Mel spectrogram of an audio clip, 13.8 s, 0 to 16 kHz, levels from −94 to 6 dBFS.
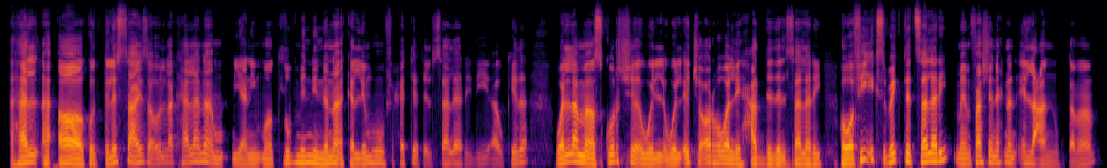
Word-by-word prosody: هل 130 +7 +3
أ 125 +1 +1
آه، 125 -4 +7
كنت 115 +2 -5
لسه 145 +3 -1
عايز 145 +3 -1
أقول 130 +4 -8
لك، 135 -1 -5
هل 135 +4 -5
أنا 165 -2 -2
م 125 -1 -7
يعني 105 0 -5
مَطلوب 110 +6 -5
مني 140 0 +2
إن 120 -1 +1
أنا 130 +1 +3
أكلمهُم 120 +4 -3
في - - -23
حتّة 125 0 -10
الsalary 115 +4 -9
دي 115 +4 -17
أو 95 - -11
كده؟ 130 +8 -8 0.3
والَّا 155 +7 +5
ما 130 -6 +6
أذكرش 155 +6 -2
وال 105 +1 0
الHR 130 - -8 0.2
هو 130 0 +3
اللي 125 -3 +3
يحدّد 110 -3 -1
الsalary؟ 115 +1 0 0.3
هو 120 +1 +8
في 200 - -1
expected 170 +3 +1 0.2
salary 175 +4 +5
ما 115 -1 -3
ينفعش 145 +6 0
إن 140 - -1
إحنا 140 0 -4
نقِلّ 125 +1 -4
عنه، 95 -4 -3
تمام؟ 105 - -7
125 Hz, 185 wpm, -23 LUFS, 110-140 Hz, 0.3 s, هو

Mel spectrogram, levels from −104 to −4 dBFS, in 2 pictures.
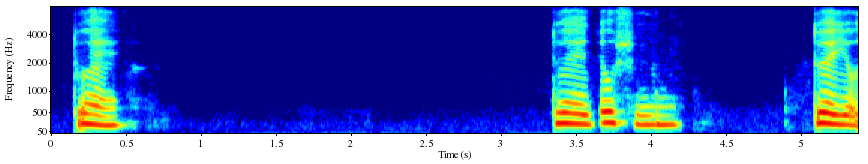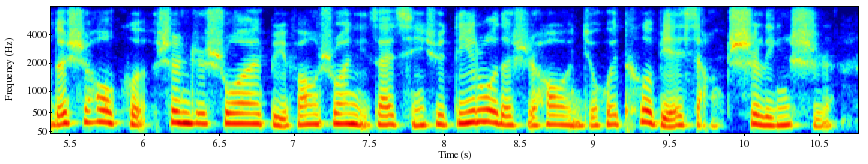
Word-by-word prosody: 对。 215 -5 +1 2.8
对， 240 -2 +3
都 260 +3 +4
食 250 -4 -8
用， 215 0 -3 0.8
对， 245 -2 +5
有 220 - +1
的 230 +3 +3
时 260 +2 -4
候 275 -2 +2
可 235 -4 -4
甚 265 -3 +4
至 240 -1 +2
说， 240 0 +1
比 195 -5 -3
方 220 +3 -1
说 235 -1 +1
你 225 -3 +3
在 215 +1 -1
情 205 -1 -4
绪 220 +2 -3
低 245 +5 +3
落 280 -1 +3
的 210 -2 0
时 200 0 -7
候， 215 0 -3
你 200 - -4
就 195 - -6
会 220 +3 -3
特 270 +5 0
别 180 -4 0
想 200 -3 -9
吃 230 -3 -1
零 200 +1 +1
食， 215 - -10
225 Hz, 195 characters per minute, -21 LUFS, 205-245 Hz, 2.8 s, 对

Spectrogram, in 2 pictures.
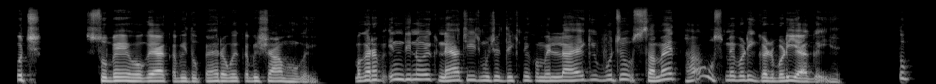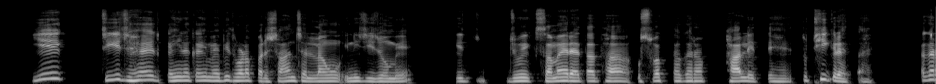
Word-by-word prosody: कुछ - - +3 0.5
सुबह 170 +1 +3
हो 155 -1 +3
गया, 160 +1 +6
कभी 150 -1 -3
दोपहर 150 +3 -2
हो 155 - +1
गई, 160 - 0
कभी 155 +1 -2
शाम 150 -1 0
हो 130 -2 -3
गई। - - -8 0.4
मगर 195 +5 +2
अब 210 - -1
इन 230 +2 0
दिनों 230 0 -1
एक 230 -3 -5
नया 175 +3 +3
चीज़ 200 -1 -5
मुझे 185 0 -2
देखने 175 +2 -5
को 175 - -8
मिल 170 0 0
रहा 180 0 +4
है 195 +2 +1
कि 210 +1 -8
वो 210 +1 -5
जो 230 +2 -3
समय 220 +3 +1
था, 245 -1 -6
उसमें 200 - -4
बड़ी 195 +1 -1
गड़बड़ी 160 +1 +2
आ 145 -2 +5
गई 125 -3 -6
है। 120 - -9 0.6
तो 275 -3 -6 0.6
ये 245 +8 +4
एक 270 -1 -3 0.3
चीज़ 200 -1 +2
है। 200 +4 +4
कहीं 170 0 -1
न 185 - +1
कहीं 180 0 -1
मैं 170 -1 +1
भी 190 - -1
थोड़ा 170 0 +1
परेशान 150 0 -1
चल 155 -2 -1
रहा 145 +1 +1
हूँ 150 0 -1
इन्हीं 150 +1 -1
चीज़ों 140 -1 -1
में 135 +1 -2 0.5
कि 145 - -3
ज - - -16 0.2
जो 150 +3 +1
एक 160 0 0
समय 160 +3 +4
रहता 155 -1 +5
था 150 0 +1 0.2
उस 145 - -1
वक़्त 165 0 -3
अगर 155 0 -2
आप 155 -1 -3 0.2
खा 150 -2 +6
लेते 145 -2 -3
हैं, 135 -1 -5
तो 180 - -7
ठीक 230 -6 +2
रहता 145 -3 0
है। 115 - -13 0.5
अगर 215 +4 +3
165 Hz, 235 wpm, -24 LUFS, 150-190 Hz, 0.6 s, गया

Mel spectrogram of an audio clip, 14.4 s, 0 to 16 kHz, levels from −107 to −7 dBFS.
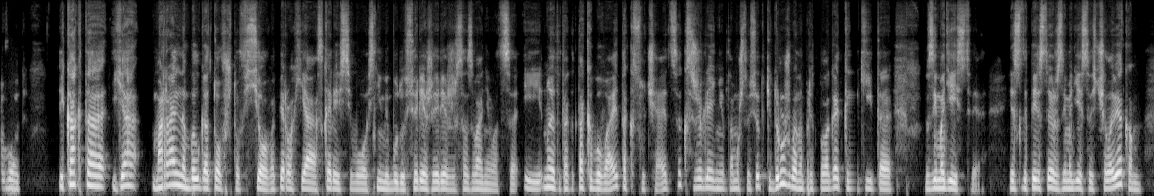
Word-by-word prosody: вот. 150 -2 -3 0.5
И 185 - +2
как-то 205 -4 +5
я 195 0 +1 0.2
морально 195 +4 +4
был 165 +1 +5
готов, 155 -3 +1
что 130 - -7
всё, 130 +1 +1
во-первых, 145 +3 -2
я, 135 -4 +1
скорее 150 0 0
всего, 130 0 -3
с - - -10
ними 140 -3 +1
буду 130 -1 0
всё 135 +4 -2
реже 140 -2 +1
и - - +3
реже 130 -3 0
созваниваться. 125 -4 -4
И, 140 -4 -2
ну, 175 - +2
это 155 -4 +1
так 145 +1 -4
и - - -16
так 165 +1 -1
и - - -1
бывает, 140 +5 0
так 170 -3 -5
и - - -10
случается, 135 - -8
к - - -10
сожалению, 165 -2 -1
потому 145 +1 -5
что 140 +1 -8
всё-таки 185 0 -3
дружба, 185 - +4
она 145 -2 -1
предполагает 140 +4 -2
какие-то 140 -2 -3 0.4
взаимодействия. 140 -3 +1 0.3
Если 150 +1 -2
ты - - -13
перестаешь 155 -1 +3
взаимодействовать 145 -1 -1
с - - -19
человеком, 150 - +2
145 Hz, 200 wpm, -24 LUFS, 135-165 Hz, 0.5 s, как-то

